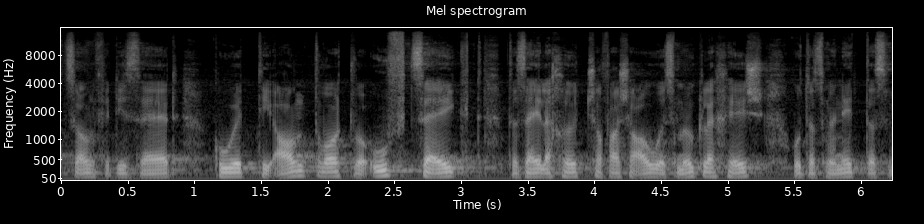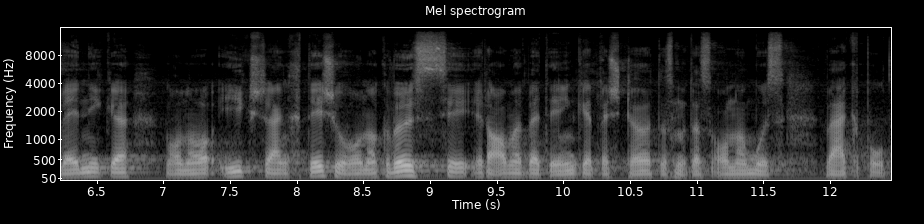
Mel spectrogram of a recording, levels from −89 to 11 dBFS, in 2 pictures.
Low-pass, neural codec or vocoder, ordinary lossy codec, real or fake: 14.4 kHz; none; none; real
